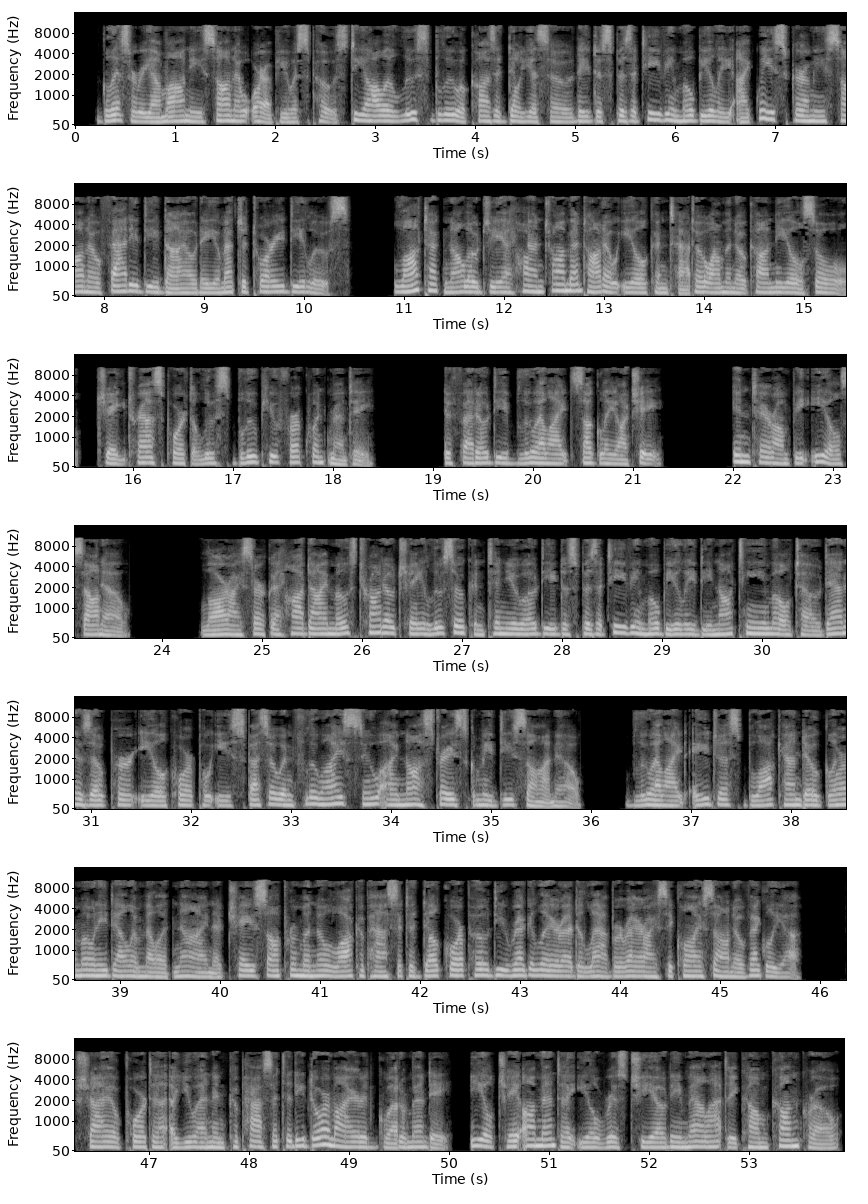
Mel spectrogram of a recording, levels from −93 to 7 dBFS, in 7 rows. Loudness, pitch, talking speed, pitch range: -19 LUFS, 165 Hz, 125 wpm, 150-175 Hz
